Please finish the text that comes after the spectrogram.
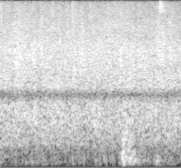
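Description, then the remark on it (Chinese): Warm applause from an audience, given in thanks to Lu Junhong for her talk: dense, steady clapping blending into a continuous crackling wash, holding an even level throughout with no voices. “让我们再次以热烈的掌声，感恩卢军红台长为我们带来的精彩开示。”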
